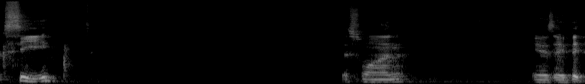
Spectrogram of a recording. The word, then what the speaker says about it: xi: After nu, we have a really interesting letter, xi. This one is a bit confusing sometimes. This is the KSI sound, almost like an X.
